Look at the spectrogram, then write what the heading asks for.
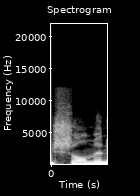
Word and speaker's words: Schulman: And Schulman is spelled like school, SCHULMANART.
